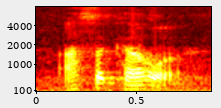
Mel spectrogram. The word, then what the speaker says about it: Asakawa: I got around to saying, if people look like they're gonna like not have a problem with saying my name, I'll say it's like Kawasaki sideways, and they know Kawasaki, so they go, oh, okay, well that's easy.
